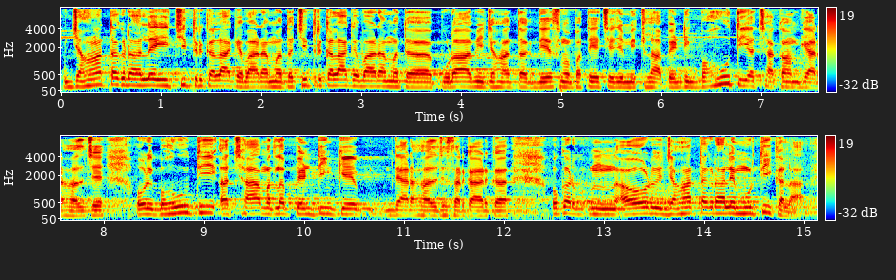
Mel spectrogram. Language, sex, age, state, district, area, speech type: Maithili, male, 18-30, Bihar, Supaul, rural, spontaneous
